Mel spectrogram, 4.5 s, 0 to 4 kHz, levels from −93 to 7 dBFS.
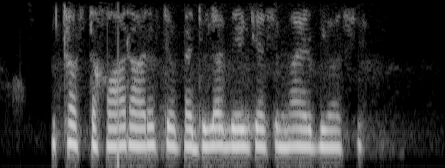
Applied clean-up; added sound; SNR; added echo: none; none; none; none.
